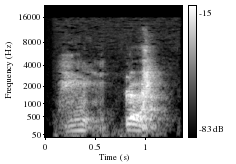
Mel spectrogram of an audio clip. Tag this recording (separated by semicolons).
human; stretch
